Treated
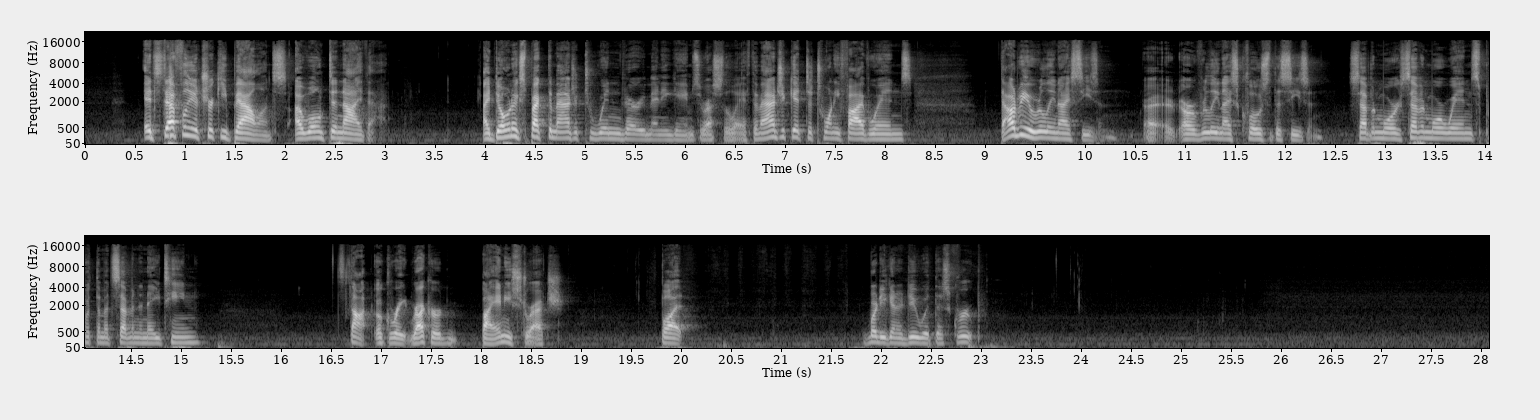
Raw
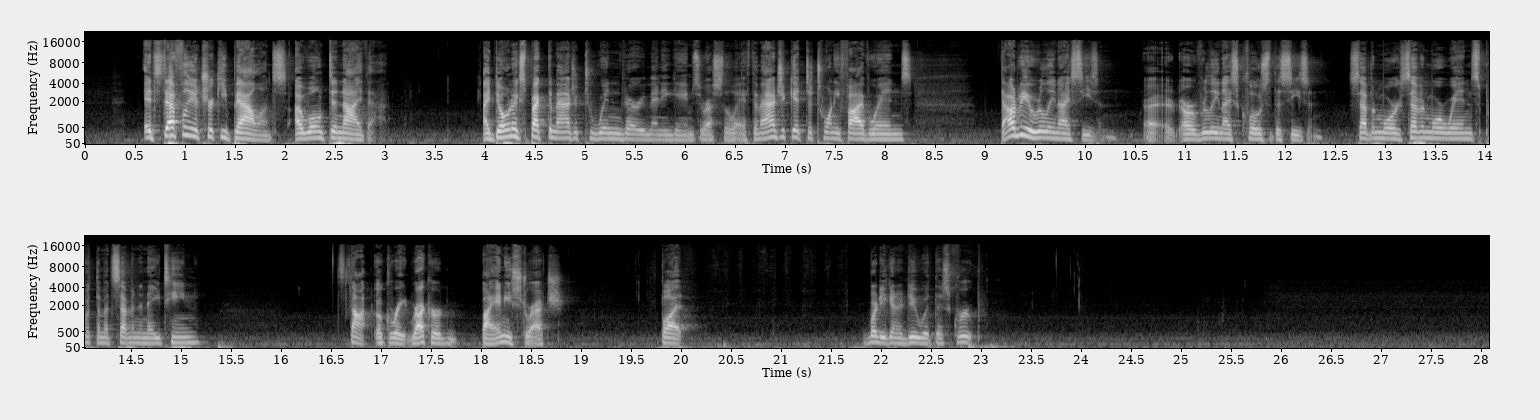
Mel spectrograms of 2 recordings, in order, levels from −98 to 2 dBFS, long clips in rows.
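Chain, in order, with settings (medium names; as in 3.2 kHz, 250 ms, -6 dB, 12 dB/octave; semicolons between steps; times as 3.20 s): bass shelf 130 Hz -11.5 dB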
